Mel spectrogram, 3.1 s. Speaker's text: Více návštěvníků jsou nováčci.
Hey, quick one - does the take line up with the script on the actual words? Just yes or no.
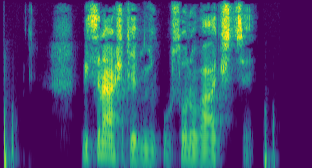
yes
